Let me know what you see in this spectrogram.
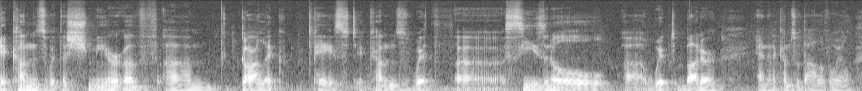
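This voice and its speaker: A man with a Rhode Island accent speaks at a very slow pace and a very deep, low pitch. Noticeable background noise and audible room echo come through. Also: fairly even intonation. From Rhode Island, Cranston. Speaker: real estate agent. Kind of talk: casual chat.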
